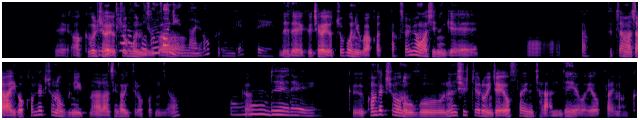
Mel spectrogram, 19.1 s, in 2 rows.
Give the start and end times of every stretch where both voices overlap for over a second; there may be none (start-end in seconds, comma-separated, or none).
1.3-2.8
